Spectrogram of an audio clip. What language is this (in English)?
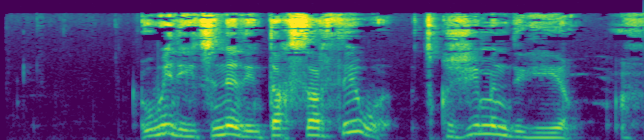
Kabyle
